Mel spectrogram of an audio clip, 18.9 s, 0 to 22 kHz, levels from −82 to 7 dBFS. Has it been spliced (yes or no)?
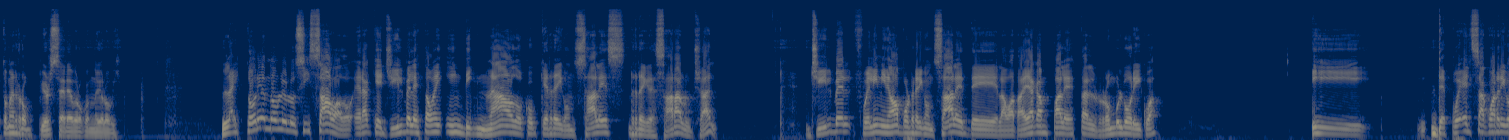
no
